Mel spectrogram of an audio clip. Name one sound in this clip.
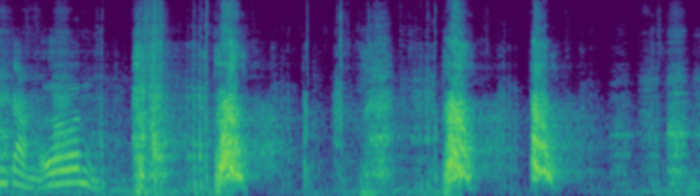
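A dog barks loudly and sharply up close.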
